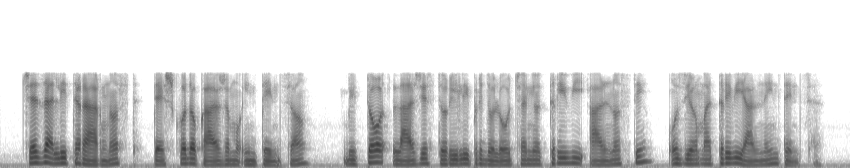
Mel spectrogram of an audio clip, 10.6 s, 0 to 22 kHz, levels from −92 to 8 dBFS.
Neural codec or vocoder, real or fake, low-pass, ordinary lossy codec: vocoder, 22.05 kHz, 80 mel bands, WaveNeXt; fake; 3.6 kHz; none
